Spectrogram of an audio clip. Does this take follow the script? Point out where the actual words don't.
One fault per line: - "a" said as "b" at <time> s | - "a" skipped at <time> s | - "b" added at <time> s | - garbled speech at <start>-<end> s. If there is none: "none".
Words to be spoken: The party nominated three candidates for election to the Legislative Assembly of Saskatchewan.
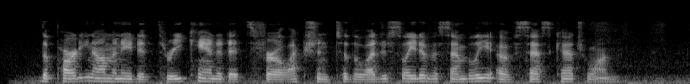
none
